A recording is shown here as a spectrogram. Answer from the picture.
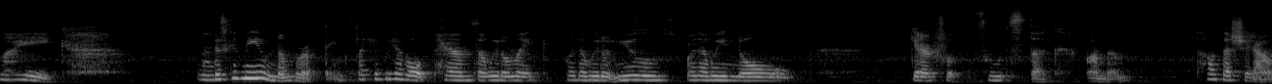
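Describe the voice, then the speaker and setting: A soft-spoken woman at a fairly slow pace, lively in intonation, with long, frequent pauses and audible room echo. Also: medium pitch for a woman. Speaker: lifestyle vlogger. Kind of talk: casual vlog talk. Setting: at home.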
